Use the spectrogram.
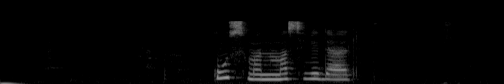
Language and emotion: Russian, neutral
